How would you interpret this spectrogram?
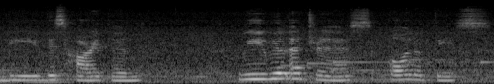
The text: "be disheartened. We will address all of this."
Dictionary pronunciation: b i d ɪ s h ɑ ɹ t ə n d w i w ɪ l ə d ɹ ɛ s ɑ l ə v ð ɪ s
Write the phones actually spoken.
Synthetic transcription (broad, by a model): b i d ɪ s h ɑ ɹ t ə d w i w ɪ l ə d ɹ ɛ s ɑ l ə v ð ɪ s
